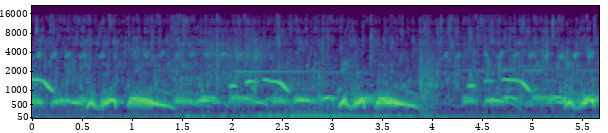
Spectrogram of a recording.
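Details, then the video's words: Morning chorus of spotted doves: deep, throaty coos overlapping in uneven bursts, broken by short sliding whistles that drop in pitch, with a soft low rumble in the background. "Một buổi sáng tràn ngập niềm vui từ tiếng chim cu gáy"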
